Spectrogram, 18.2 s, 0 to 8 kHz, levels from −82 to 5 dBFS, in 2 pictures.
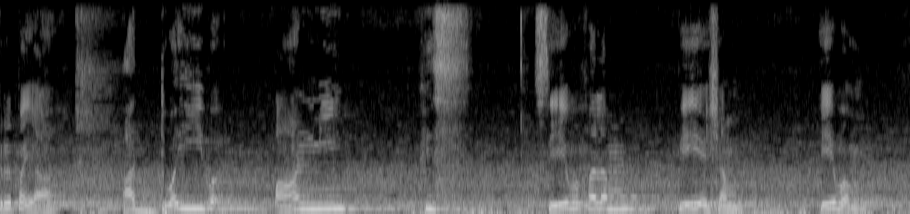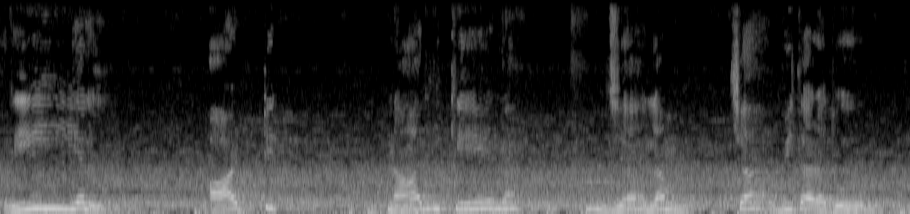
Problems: constant background noise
